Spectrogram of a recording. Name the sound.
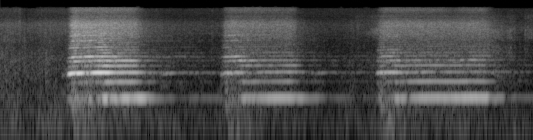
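steamship whistle blowing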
